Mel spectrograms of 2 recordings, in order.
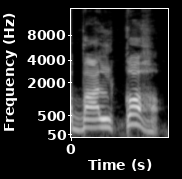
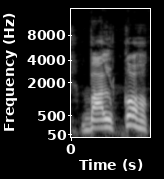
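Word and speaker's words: बालकः: लोग लिखते हैं और उस अक्षर में आधा ह का यानी किसी भी अक्षर में यानी कि आधा ह का जब उच्चारण आता है ना, तब हम लोग अह की मात्रा को लगाते हैं।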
